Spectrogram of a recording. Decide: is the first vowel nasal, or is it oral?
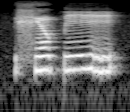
nasal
